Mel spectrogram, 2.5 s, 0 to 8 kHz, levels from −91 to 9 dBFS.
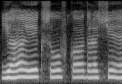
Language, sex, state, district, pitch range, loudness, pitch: Hindi, male, Uttar Pradesh, Shamli, 230-250 Hz, -15 LUFS, 240 Hz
